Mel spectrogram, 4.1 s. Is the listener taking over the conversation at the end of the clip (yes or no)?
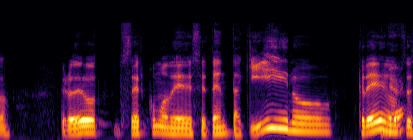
no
